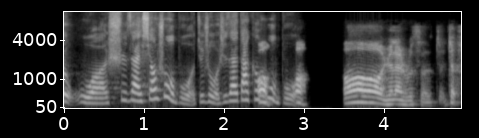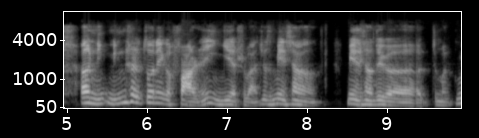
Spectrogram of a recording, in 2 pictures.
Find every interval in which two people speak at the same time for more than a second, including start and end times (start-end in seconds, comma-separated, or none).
none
